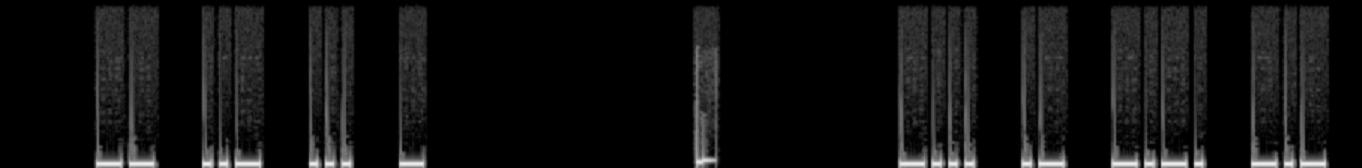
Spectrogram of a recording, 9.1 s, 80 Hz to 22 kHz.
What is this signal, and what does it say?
Morse code, heard as a keyed tone, about 22 wpm, spaced as for 16 wpm, 700 Hz. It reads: MUST BACK
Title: 2x Character Spacing - Top 200 Words - 22wpm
